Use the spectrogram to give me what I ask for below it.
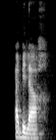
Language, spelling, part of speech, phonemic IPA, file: French, Abélard, proper noun, /a.be.laʁ/, LL-Q150 (fra)-Abélard.wav
- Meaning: 1. the French philosopher and theologian Abelard 2. a male given name, equivalent to English Abelard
